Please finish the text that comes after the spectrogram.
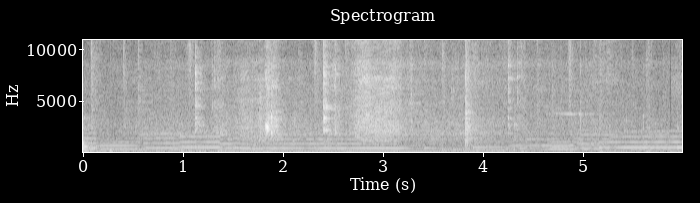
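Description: A pot of payesh, a Bengali rice pudding of milk and rice, taken off a home kitchen stove: metallic clanks and scrapes of the pot over a steady tonal hum, with one sharp knock near the end.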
